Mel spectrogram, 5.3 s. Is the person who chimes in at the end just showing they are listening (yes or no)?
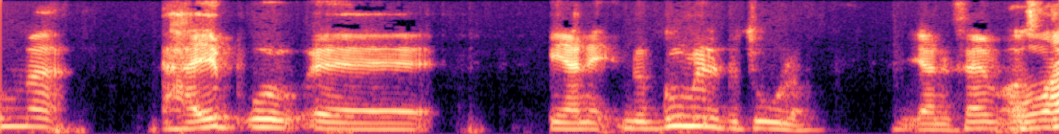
no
